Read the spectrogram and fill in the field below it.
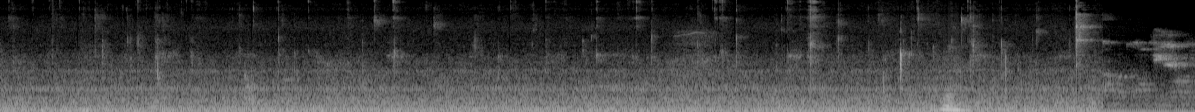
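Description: A spoon clinks softly against a small bowl.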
